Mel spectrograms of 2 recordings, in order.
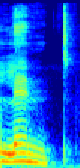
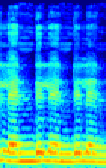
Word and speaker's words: lent: ചിലവർ ലെൻഡ് എന്നാണ് പറയുക. അതൊന്നുമല്ല.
